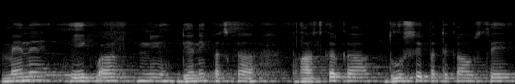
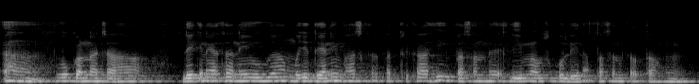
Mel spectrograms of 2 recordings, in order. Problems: constant background noise, continuous background conversations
